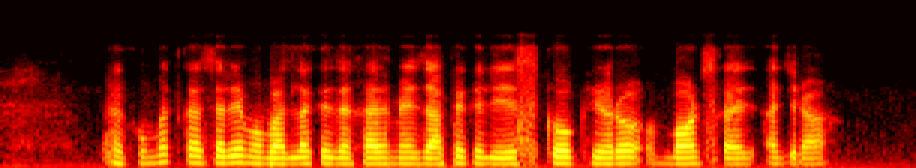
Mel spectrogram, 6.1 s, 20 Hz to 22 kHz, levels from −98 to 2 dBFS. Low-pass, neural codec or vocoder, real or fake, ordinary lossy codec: 7.2 kHz; none; real; Opus, 16 kbps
